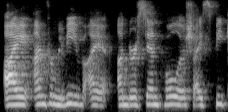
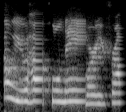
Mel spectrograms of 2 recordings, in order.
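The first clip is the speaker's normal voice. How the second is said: lightly voiced, higher-pitched small talk; imitated American suitor; 7 semitones higher than usual. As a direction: mimic a chatty match, pitched up. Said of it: "every single one of them is like".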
